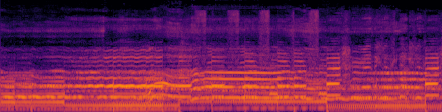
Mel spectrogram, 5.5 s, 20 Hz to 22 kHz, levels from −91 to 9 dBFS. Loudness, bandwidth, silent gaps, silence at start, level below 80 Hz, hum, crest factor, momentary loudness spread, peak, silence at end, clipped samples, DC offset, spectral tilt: -21 LUFS; 17 kHz; none; 0 s; -52 dBFS; none; 12 dB; 6 LU; -8 dBFS; 0 s; under 0.1%; under 0.1%; -5 dB/octave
